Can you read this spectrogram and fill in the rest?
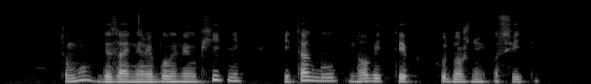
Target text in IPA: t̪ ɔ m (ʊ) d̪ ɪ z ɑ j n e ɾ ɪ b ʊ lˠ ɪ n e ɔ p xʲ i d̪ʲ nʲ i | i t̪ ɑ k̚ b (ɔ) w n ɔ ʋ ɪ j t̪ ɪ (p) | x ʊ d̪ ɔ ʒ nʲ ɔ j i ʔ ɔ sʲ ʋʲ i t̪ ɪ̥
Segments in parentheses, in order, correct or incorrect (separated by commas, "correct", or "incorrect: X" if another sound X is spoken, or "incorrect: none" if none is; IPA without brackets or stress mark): incorrect: u, incorrect: u, correct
